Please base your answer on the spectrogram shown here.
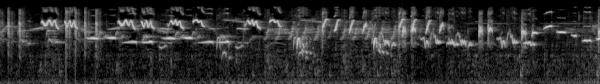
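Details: Brown-chested jungle flycatcher singing for a trapping lure: repeated high whistled notes give way to a jumbled, rapid warble, then scattered clear chirps.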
